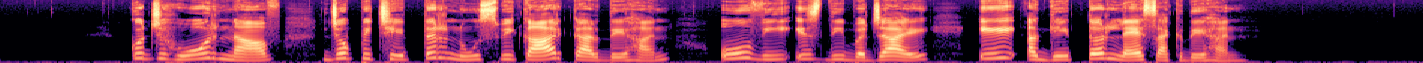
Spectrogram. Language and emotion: Punjabi, neutral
